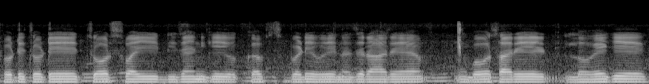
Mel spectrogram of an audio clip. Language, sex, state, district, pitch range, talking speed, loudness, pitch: Hindi, male, Rajasthan, Bikaner, 120-125 Hz, 165 wpm, -16 LUFS, 120 Hz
